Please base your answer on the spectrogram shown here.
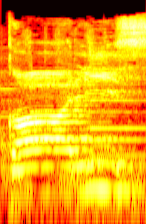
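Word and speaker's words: câlisse: Tu sais les québécois, quand ils prononcent un A, il y a un double V un peu à côté, tu vois. Par exemple ici, calice. Non, calice. Répétez après moi. Colis.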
